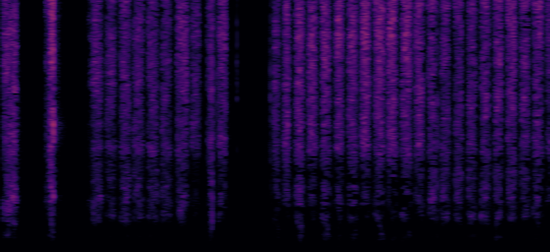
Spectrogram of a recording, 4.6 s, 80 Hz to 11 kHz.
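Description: A long, hard gel- or polygel-coated fingernail, small and solid, is rubbed back and forth with an abrasive emery nail file held in the other hand, filing and grinding off the polish. The file makes quick, bright, raspy scratching strokes, about 33 of them, with brief pauses near the start and around the two-second mark before a steady run of strokes to the end.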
